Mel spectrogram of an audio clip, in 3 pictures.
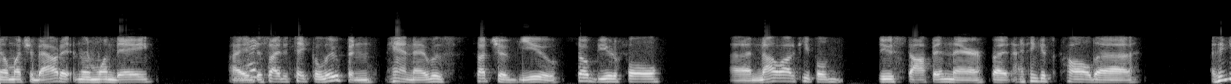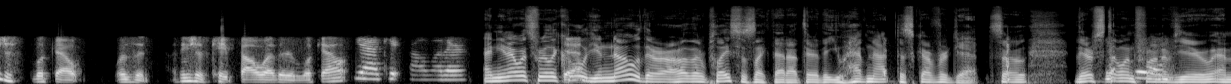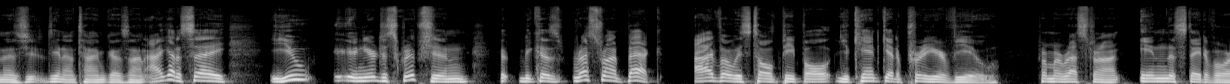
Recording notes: They joined us by phone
